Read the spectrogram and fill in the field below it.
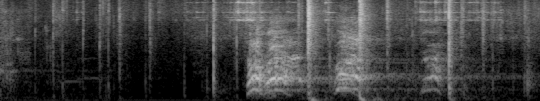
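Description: Several men scuffle and grunt, close by.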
